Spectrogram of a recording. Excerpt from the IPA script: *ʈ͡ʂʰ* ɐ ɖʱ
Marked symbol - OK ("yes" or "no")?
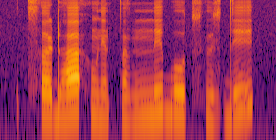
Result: no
